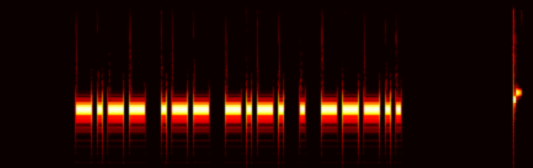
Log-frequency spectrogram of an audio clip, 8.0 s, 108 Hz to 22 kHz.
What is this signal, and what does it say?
Morse code, heard as a keyed tone, about 15 wpm, 700 Hz. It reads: YWCE8
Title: Code Groups - 5 Letter:Numbers - 15wpm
